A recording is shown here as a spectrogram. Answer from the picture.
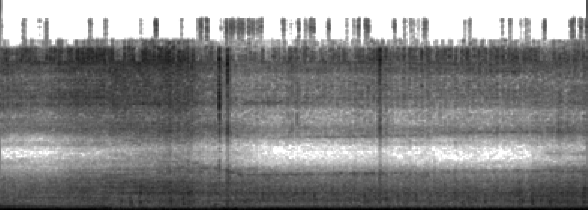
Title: Exhaust leaks are kaput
